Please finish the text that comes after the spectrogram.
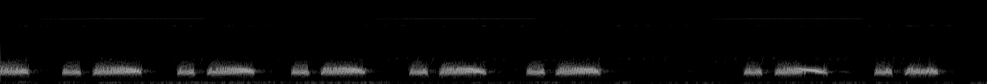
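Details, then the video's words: Spotted dove (tekukur) delivering its 'kuk 2 3 jergot' song pattern: repeated sets of deep, hollow coos, short notes followed by longer purring ones, with a brief pause before the final phrases. "Kuk 2 3 jergot"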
